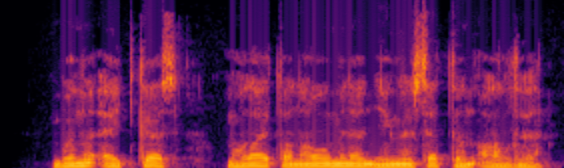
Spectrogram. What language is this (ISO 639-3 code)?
bak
